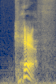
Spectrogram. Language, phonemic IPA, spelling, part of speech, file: Swedish, /kɛf/, keff, adjective, Sv-keff.ogg
- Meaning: bad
